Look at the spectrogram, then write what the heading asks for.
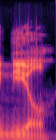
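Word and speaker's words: Niall: Neil Ferguson or Nile Ferguson? I'm pretty sure you say Neil even though it's spelled Nile.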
